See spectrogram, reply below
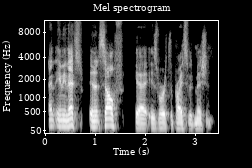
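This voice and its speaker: A man's voice: lowish voice, animated, a little fast. A man hosting an interview podcast in a casual, conversational way, hesitant as he searches for words. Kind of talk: casual chat.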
